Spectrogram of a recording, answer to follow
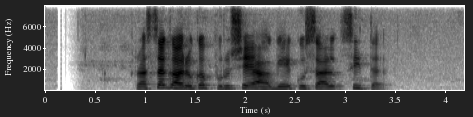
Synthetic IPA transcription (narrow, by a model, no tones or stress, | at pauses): ɾɐsəɡaɾukəpuɾuʃəjaːɡeːkusalsit̪ə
